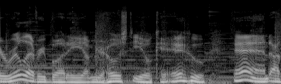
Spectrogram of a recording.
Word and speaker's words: Iokepa: Did I say it right? You got it perfect. I got it perfect. Perfect. It's not perfect. It's close. It's close. But I got the first name right. Iokepa.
